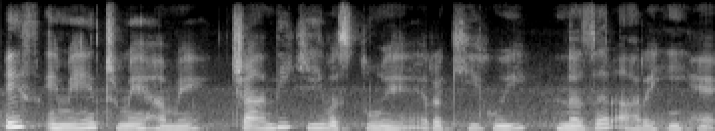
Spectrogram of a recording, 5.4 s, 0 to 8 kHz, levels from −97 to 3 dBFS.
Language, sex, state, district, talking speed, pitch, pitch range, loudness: Hindi, female, Madhya Pradesh, Dhar, 145 wpm, 210 Hz, 190-230 Hz, -19 LUFS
